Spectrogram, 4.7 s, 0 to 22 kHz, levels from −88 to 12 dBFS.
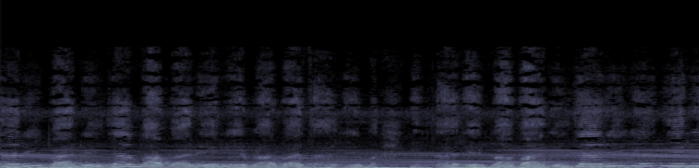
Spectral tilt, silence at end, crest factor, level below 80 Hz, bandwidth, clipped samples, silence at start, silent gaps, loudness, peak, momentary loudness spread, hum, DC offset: -6.5 dB/octave; 0 s; 14 dB; -32 dBFS; 10.5 kHz; under 0.1%; 0 s; none; -33 LUFS; -12 dBFS; 5 LU; none; under 0.1%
